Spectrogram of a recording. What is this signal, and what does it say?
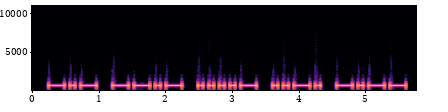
Morse code, heard as a keyed tone, about 15 wpm, 700 Hz. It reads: KQ4FY
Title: USA Call Signs - 5 Characters - Repeated 2x - 15wpm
